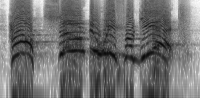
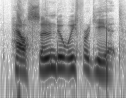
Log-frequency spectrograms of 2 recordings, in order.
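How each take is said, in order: First: High, slow fiery call; preached high and slow. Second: Low, soft repeat of the question; quiet echo. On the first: Preacher to congregation, slow high call. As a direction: stretch it out, preaching. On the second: Preacher repeating to congregation, soft and low. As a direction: let it drop to a hush. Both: Shown as a demonstration.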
